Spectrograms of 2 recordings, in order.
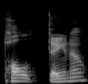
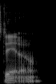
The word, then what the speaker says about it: Dano: Daniel D Lewis and Paul do, is that how you pronounce his last name? Paul Do. I think it's Dano.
